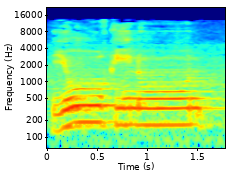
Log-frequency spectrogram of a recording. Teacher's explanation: dhammah ketemu dengan waw yang mati, maka dia menjadi mad. Mad tabi'i asli dua harakat.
